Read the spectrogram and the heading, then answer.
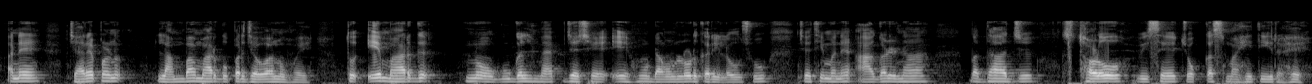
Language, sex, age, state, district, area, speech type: Gujarati, male, 30-45, Gujarat, Kheda, urban, spontaneous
